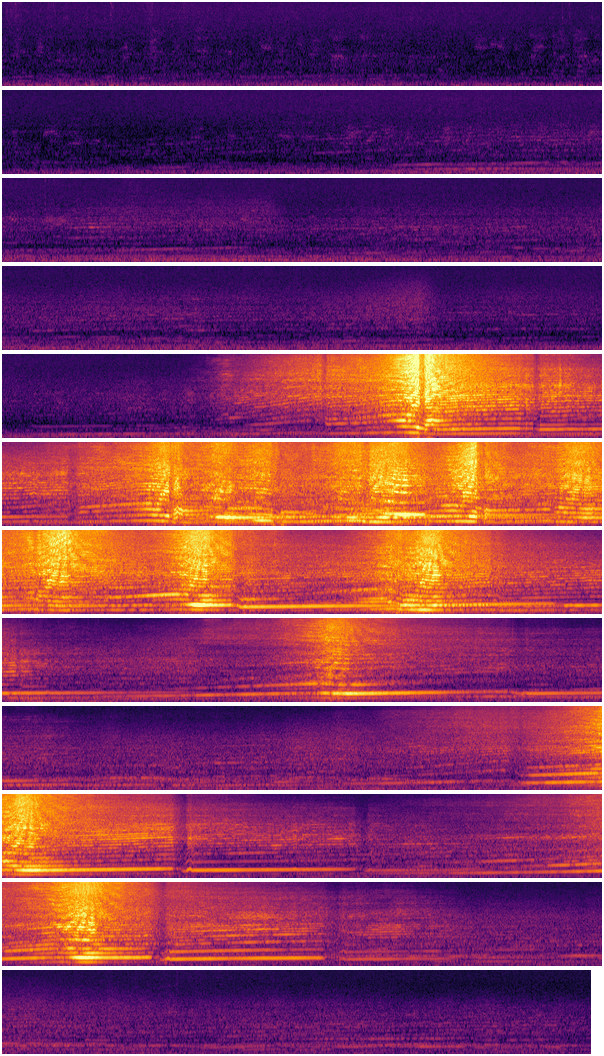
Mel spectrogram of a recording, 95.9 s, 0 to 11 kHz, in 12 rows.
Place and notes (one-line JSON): {"title": "Jacksons Ln, Scarborough, UK - Gold Cup 2020 ...", "date": "2020-09-11 14:34:00", "description": "Gold Cup 2020 ... 2 & 4 strokes Qualifying ... dpas bag MixPre3 ... Monument Out ...", "latitude": "54.27", "longitude": "-0.41", "altitude": "144", "timezone": "Europe/London"}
